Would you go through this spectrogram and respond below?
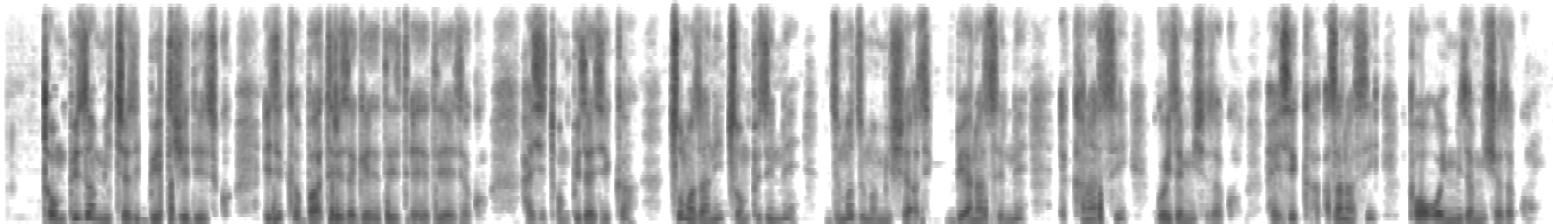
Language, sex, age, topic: Gamo, male, 25-35, government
